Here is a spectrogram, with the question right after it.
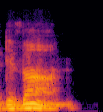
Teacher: we called our large chair a divan with a slight stress on the last syllable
